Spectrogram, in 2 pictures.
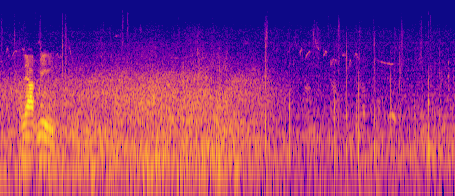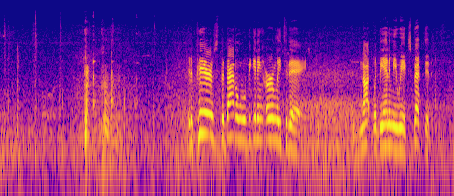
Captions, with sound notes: Without me. (footsteps) (water running) - (clearing throat) It appears the battle will begin early today. And not with the enemy we expected.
